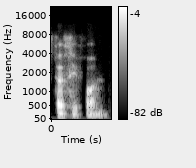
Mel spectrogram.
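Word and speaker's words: Ctesiphon: an S right uh the C is silent I don't know why there's a c in English it's Tessy fun oh okay it it's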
